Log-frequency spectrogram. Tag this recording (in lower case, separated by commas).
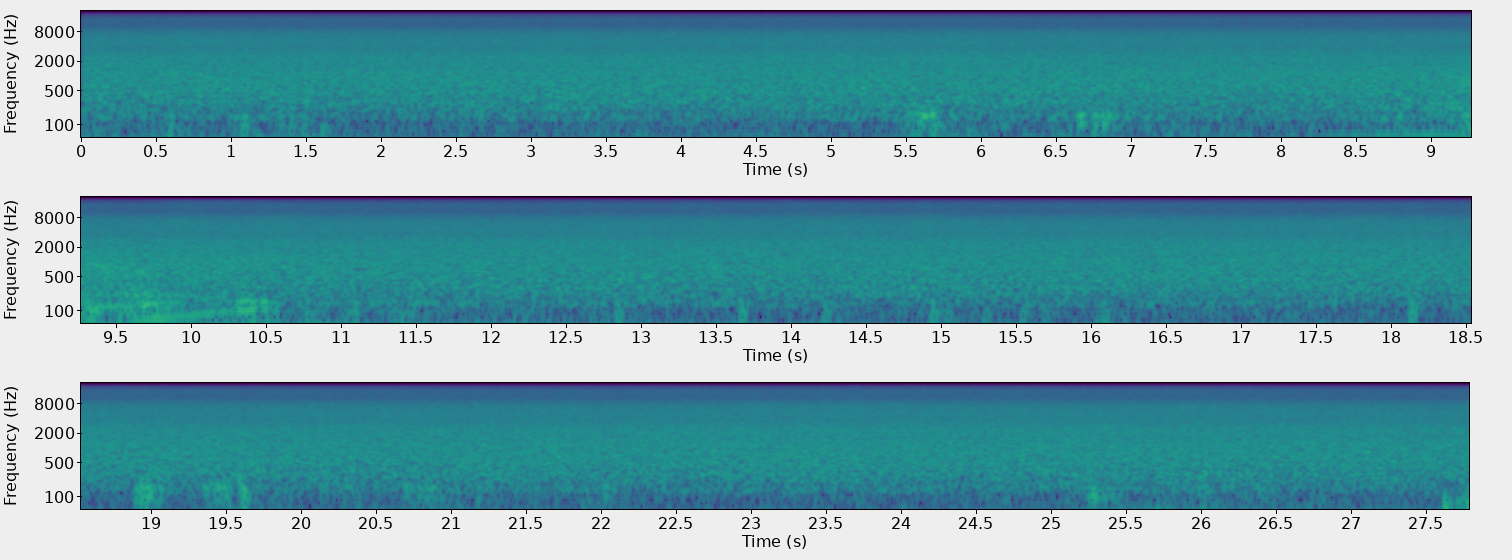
water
